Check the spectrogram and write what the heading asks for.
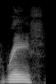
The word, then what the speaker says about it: Ralph: earlier than that where the L is silent and it also indicates that the preceding vowel becomes longer thus Rafe spelled Ralph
